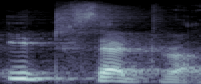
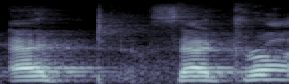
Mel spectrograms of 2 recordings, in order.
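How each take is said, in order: First: The first vowel is an i sound: it. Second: The first vowel is an e sound: et. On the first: "इट भी बोल सकते हैं" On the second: "एट भी बोल सकते हैं"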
